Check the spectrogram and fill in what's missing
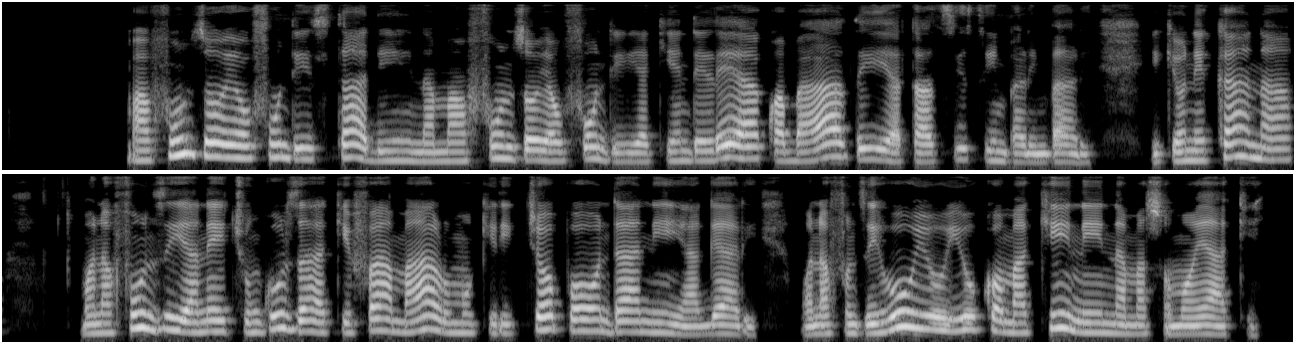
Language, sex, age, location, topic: Swahili, female, 36-49, Dar es Salaam, education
